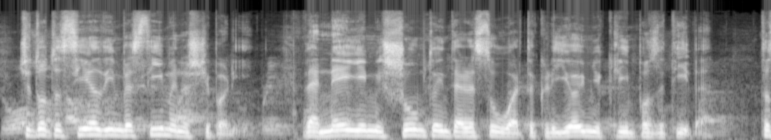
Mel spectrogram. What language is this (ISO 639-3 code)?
nld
